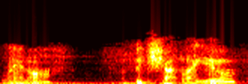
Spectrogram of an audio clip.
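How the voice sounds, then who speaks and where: An actor playing a down-and-out vaudeville father, proud and bluffing, gruff but fond, with slangy, stammering bluster in an old radio drama. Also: sits low, huge pitch swings, unhurried, exaggerated voice. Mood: surprised, evasive. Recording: dull old radio broadcast, music behind.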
